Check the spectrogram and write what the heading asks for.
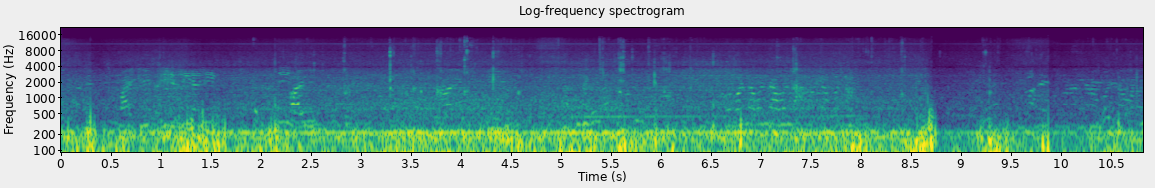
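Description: Wind buffeting the microphone with a steady low rumble, under faint distant voices of players talking on the field.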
